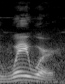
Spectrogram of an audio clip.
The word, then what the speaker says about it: Uyghur: Uyghur is not Uyghur, it's Uyghur. Okay, the G doesn't pronounce.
